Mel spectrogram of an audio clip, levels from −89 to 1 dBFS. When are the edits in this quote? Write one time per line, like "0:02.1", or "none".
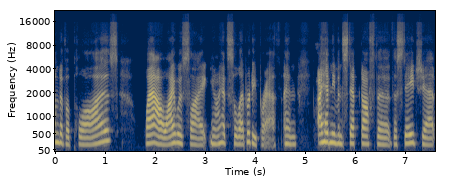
none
